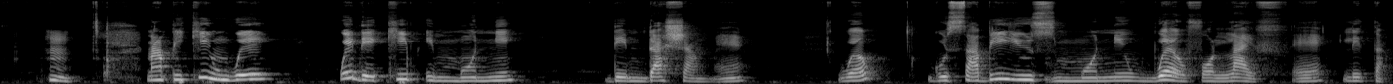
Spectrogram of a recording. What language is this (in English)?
Nigerian Pidgin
